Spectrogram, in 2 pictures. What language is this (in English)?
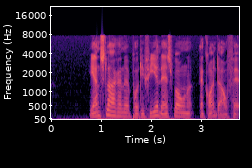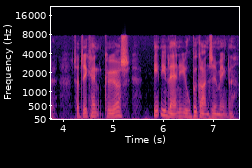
Danish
